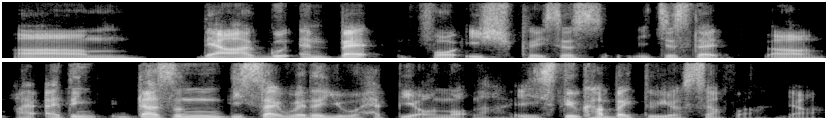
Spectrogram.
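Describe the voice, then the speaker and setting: Singaporean man, low voice, dry sound. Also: moderate pace, hardly any pauses, a little mellow, dry recording. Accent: Singaporean English. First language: Mandarin. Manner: chatty, compares places from experience. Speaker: podcast co-host. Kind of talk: casual chat.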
